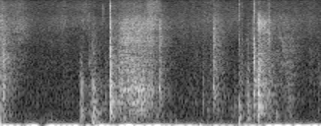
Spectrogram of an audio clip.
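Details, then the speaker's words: Squeaky wooden stairs: each footstep gives a short, high creaking squeak as the tread takes weight. Screw-in fixes had already failed, and the stairs turn out to have no stringer, so the treads need reinforcing from underneath. "You can hear how lovely and squeaky those stairs are, huh? Squeak, squeak, squeak, squeak, squeak."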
